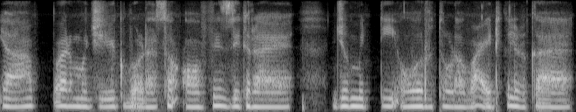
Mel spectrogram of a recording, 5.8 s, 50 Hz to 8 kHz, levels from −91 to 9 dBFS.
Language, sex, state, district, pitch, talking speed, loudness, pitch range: Hindi, female, Punjab, Kapurthala, 205 Hz, 185 wpm, -16 LUFS, 195-210 Hz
